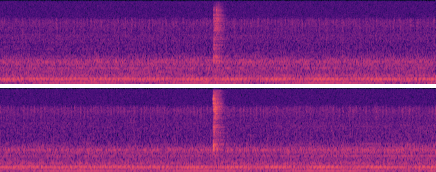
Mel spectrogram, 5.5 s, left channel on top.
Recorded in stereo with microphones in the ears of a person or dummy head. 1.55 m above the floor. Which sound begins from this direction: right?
A snare drum, at 2.7 s.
